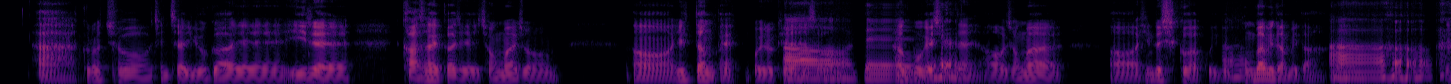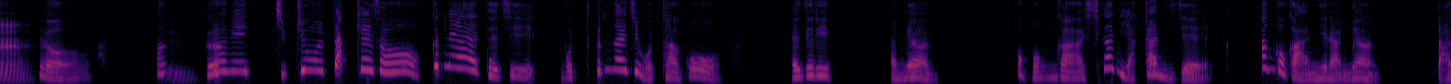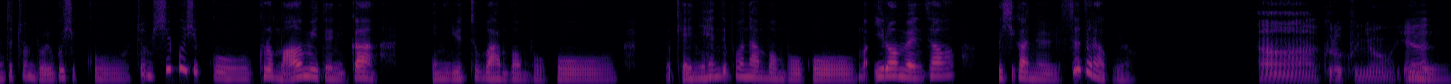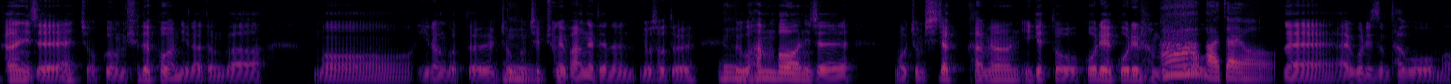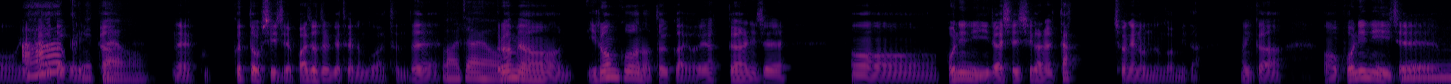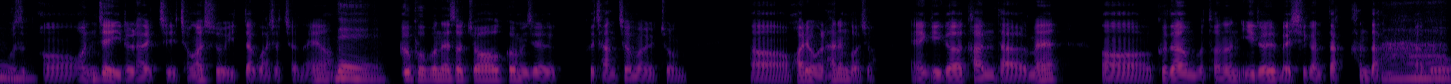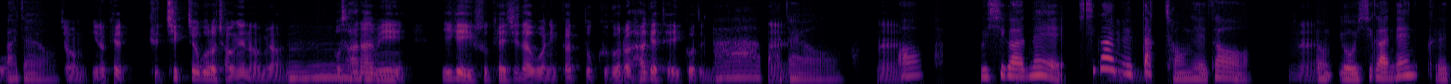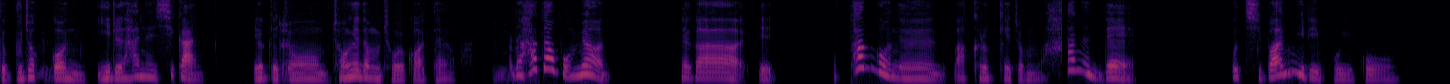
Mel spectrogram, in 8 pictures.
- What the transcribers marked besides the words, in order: other background noise; laugh; laugh; laughing while speaking: "꼬리를"; tapping
- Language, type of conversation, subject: Korean, advice, 왜 계속 산만해서 중요한 일에 집중하지 못하나요?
